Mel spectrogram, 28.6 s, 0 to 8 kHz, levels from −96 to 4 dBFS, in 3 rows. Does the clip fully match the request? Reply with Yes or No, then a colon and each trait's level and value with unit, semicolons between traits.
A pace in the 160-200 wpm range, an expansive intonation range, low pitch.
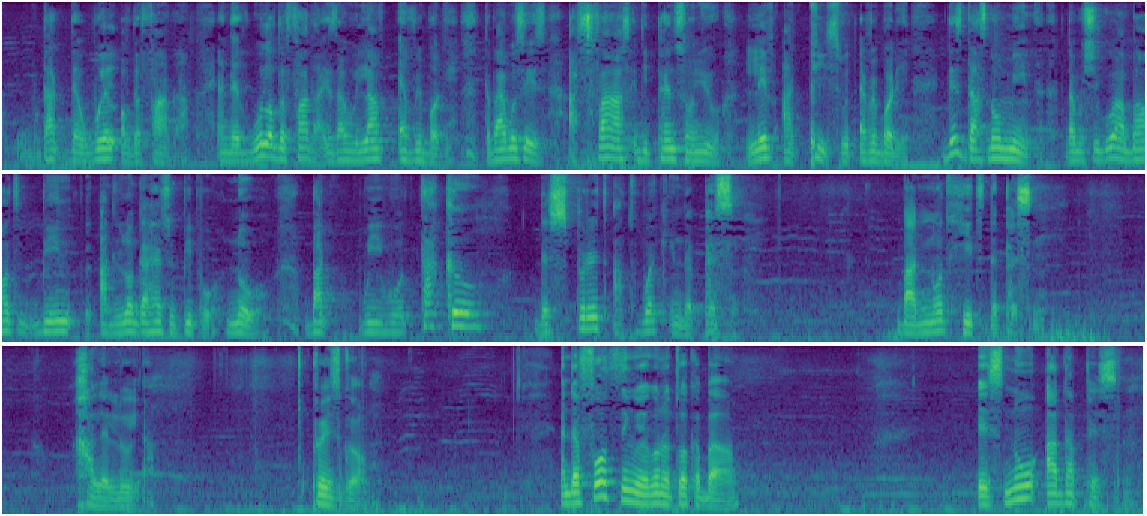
Yes: average, 165 wpm; wide, 6.4 semitones; low, 120 Hz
